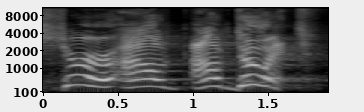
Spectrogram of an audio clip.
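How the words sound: The voice sounds angry and sharp. The speaker is mad about the task. "I'm mad about this picture"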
